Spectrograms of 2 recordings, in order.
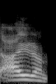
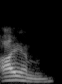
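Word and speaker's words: iron: যেমন ওরা আমরা বলি আয়রন, ওরা বলে আয়ন, আরটা বলে না, তো আপনি তো আয়ন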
